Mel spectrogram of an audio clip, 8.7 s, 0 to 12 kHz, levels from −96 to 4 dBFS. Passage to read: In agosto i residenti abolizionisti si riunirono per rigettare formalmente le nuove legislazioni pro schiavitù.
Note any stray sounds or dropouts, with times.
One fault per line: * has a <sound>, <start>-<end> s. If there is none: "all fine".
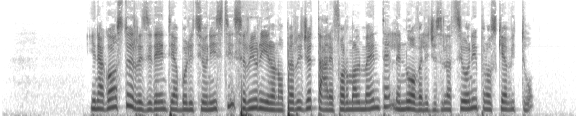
all fine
